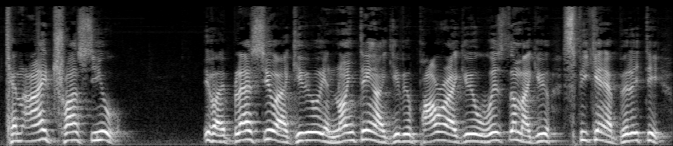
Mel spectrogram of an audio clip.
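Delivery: high, loud preaching as God's voice; voicing God. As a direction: ask it as God pressing the listener. Voicing God's question in sermon.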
